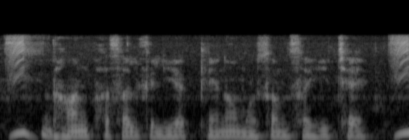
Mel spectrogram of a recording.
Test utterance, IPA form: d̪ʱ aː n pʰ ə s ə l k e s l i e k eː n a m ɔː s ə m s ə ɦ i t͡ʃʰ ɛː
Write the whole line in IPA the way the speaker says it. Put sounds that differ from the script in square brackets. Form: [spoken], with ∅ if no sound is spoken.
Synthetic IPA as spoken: d̪ʱ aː n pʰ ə s ə l k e [∅] l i e k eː n a m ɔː s ə m s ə ɦ i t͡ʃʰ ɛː

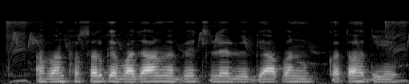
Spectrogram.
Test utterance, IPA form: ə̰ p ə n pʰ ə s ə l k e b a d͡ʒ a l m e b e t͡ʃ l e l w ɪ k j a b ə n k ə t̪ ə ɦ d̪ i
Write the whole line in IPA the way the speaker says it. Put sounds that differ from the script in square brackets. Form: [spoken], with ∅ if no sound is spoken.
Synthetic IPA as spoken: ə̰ p ə n pʰ ə s ə l k e b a d͡ʒ a [ɾ] m e b e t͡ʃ l e l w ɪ [ɡ] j a [p] ə n k ə t̪ ə ɦ d̪ i

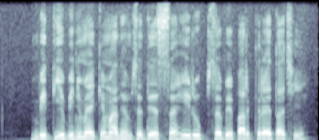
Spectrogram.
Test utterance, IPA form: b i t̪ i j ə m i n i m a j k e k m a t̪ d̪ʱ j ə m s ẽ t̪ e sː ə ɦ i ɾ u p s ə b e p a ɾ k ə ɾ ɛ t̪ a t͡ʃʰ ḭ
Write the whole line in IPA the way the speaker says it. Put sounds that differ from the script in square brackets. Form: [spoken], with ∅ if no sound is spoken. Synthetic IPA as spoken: b i t̪ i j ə [b] i n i m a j k e [∅] m a [∅] d̪ʱ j ə m s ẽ [d̪] e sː ə ɦ i ɾ u p s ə b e p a ɾ k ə ɾ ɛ t̪ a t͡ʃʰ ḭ

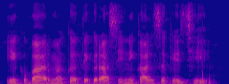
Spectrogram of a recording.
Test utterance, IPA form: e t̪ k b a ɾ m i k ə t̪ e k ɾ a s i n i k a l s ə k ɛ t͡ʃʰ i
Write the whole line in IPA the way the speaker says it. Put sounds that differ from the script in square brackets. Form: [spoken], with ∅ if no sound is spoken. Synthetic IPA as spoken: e [∅] k b a ɾ m [e] k ə t̪ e k ɾ a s i n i k a l s ə k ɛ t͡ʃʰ i

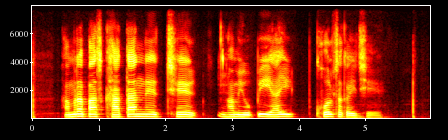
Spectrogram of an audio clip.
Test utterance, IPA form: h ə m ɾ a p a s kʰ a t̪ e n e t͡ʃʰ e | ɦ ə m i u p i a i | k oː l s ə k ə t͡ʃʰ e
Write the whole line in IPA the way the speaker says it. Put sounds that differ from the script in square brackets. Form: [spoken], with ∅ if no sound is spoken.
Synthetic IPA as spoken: h ə m ɾ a p a s kʰ a t̪ [a] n e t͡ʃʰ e | ɦ ə m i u p i a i | [kʰ] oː l s ə k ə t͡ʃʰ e

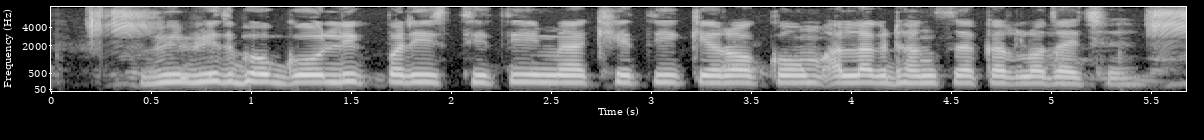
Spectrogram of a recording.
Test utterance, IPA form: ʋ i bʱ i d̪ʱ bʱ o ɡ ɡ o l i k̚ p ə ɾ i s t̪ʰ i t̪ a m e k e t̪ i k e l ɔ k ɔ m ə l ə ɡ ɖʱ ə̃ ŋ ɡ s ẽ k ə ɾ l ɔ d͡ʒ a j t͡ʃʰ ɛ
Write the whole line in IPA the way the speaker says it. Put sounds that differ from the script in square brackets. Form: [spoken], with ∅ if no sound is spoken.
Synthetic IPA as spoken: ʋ i bʱ i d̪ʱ bʱ o ɡ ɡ o l i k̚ p ə ɾ i s t̪ʰ i t̪ [i] m e [kʰ] e t̪ i k e [ɾ] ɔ k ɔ m ə l ə ɡ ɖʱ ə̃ ŋ ɡ s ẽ k ə ɾ l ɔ d͡ʒ a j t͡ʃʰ ɛ

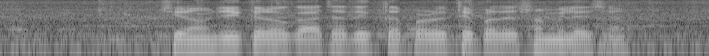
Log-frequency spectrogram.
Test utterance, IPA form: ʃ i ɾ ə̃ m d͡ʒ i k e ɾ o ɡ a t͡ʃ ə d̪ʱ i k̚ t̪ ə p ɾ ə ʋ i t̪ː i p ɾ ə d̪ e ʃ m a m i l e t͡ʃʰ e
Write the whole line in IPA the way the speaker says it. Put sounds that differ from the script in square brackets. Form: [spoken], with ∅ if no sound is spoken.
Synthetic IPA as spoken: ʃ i ɾ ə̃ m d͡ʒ i k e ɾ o ɡ a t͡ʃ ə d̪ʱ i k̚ t̪ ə p ɾ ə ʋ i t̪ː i p ɾ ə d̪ e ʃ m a m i l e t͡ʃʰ e

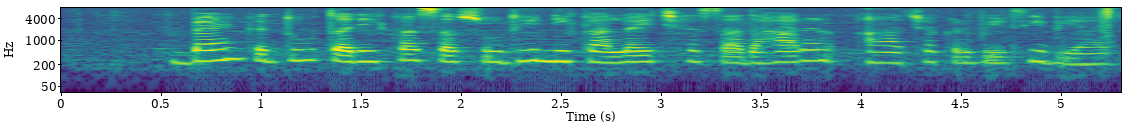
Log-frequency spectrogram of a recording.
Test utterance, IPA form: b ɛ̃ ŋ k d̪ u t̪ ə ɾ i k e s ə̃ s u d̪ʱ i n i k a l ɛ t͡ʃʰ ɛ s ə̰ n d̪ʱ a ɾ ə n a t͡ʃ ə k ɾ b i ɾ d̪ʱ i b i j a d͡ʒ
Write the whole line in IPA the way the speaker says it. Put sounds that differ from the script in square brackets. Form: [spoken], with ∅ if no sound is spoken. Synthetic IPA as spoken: b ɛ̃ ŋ k d̪ u t̪ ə ɾ i k [a] s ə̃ s u d̪ʱ i n i k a l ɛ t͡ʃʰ ɛ s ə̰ [∅] d̪ʱ a ɾ ə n a t͡ʃ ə k ɾ b i ɾ d̪ʱ i b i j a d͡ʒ

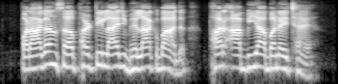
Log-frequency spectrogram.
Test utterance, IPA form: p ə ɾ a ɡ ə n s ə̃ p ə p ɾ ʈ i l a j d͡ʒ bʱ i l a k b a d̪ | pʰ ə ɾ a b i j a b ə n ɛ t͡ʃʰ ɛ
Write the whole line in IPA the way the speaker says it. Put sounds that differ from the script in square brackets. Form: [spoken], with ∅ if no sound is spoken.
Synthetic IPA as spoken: p ə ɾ a ɡ ə n s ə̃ [pʰ] ə [∅] ɾ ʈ i l a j d͡ʒ bʱ [e] l a k b a d̪ | pʰ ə ɾ a b i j a b ə n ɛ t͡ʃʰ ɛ

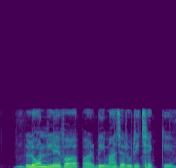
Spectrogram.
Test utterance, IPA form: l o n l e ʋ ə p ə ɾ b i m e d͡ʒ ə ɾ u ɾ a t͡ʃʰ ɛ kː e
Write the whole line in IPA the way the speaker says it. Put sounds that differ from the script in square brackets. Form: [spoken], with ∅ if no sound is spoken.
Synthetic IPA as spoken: l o n l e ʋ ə p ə ɾ b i m [a] d͡ʒ ə ɾ u ɾ [i] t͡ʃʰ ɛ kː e

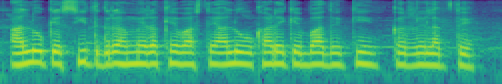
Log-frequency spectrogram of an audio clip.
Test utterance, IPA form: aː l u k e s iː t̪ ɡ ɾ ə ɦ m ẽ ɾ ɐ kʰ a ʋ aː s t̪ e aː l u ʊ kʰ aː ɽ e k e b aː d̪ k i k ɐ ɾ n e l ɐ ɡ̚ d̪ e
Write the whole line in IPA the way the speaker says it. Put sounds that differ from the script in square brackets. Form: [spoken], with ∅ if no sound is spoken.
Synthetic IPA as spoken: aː l u k e s iː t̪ ɡ ɾ ə ɦ m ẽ ɾ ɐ kʰ [e] ʋ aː s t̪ e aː l u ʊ kʰ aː ɽ e k e b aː d̪ k i k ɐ ɾ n e l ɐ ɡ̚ [t̪] e

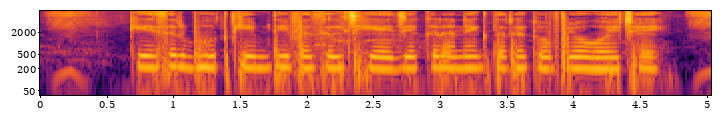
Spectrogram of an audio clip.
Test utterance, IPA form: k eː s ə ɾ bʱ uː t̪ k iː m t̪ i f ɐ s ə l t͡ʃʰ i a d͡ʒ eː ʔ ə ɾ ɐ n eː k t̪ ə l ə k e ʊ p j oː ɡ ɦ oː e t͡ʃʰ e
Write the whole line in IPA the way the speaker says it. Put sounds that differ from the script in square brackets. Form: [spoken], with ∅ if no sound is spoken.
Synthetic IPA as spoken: k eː s ə ɾ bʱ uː t̪ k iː m t̪ i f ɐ s ə l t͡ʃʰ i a d͡ʒ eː [k] ə ɾ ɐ n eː k t̪ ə [ɾ] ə k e ʊ p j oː ɡ ɦ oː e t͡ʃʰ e

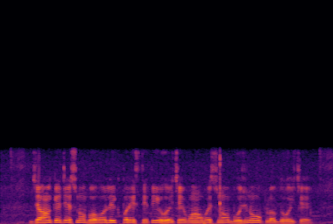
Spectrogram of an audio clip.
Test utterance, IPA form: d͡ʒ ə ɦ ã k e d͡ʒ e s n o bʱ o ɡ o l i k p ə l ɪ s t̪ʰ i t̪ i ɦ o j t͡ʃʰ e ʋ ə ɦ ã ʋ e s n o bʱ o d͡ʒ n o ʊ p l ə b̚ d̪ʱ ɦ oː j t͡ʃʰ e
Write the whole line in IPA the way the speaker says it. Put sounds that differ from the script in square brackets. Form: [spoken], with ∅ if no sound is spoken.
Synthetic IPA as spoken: d͡ʒ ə ɦ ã k e d͡ʒ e s n o bʱ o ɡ o l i k p ə [ɾ] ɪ s t̪ʰ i t̪ i ɦ o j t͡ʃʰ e ʋ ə ɦ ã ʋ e s n o bʱ o d͡ʒ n o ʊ p l ə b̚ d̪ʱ ɦ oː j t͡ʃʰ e

